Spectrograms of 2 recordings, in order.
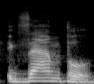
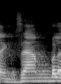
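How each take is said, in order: First: Teacher's clean model of എക്സാമ്പിൾ; correct English way. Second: എക്സാമ്പിൾ said the local way, with eks and a short a; the usual Malayali version of എക്സാമ്പിൾ; mock the common mistake on എക്സാമ്പിൾ; wrong Malayalam way. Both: Shown as a demonstration. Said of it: "അല്ലാതെ എക്സാമ്പിൾ അല്ല".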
